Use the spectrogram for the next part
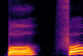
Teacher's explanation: પ, ફ બોલતી વખતે બસ હોઠ એકબીજાને સ્પર્શે છે, એટલે એ છે ઓષ્ઠ્ય.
